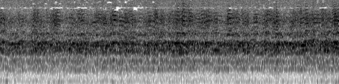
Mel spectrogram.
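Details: Geese on migration descend into Bombay Hook National Wildlife Refuge, Delaware, USA, their many honking voices merging into a thick, constant clamour, with a few faint low thumps beneath.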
